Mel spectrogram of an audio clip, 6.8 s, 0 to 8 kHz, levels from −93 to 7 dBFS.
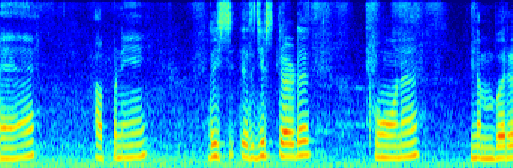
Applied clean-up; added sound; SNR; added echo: none; none; none; none.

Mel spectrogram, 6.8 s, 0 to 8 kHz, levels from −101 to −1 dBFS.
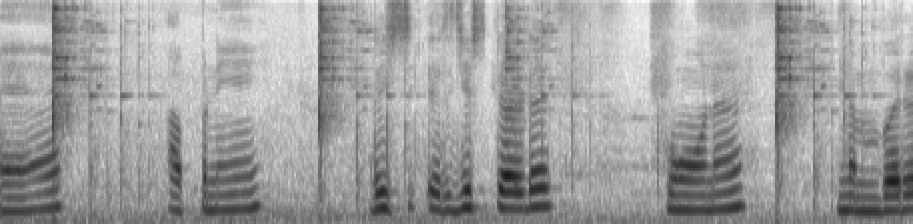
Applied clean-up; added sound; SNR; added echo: none; Shatter; 11 dB; none.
